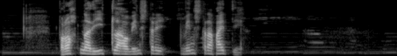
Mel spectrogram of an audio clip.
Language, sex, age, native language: Icelandic, male, 50-59, Icelandic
